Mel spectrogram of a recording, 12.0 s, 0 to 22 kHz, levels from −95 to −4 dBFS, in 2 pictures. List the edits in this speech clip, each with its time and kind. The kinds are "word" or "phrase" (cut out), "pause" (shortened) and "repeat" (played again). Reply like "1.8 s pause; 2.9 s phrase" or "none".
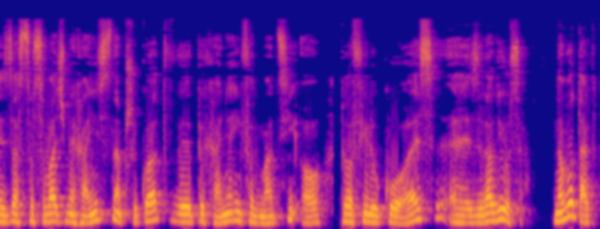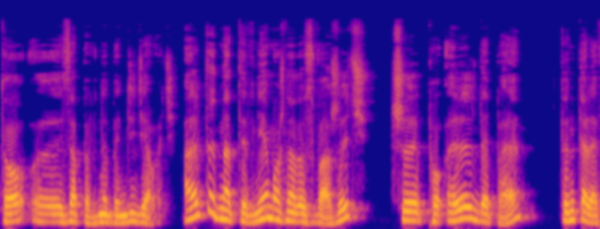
3.3 s pause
